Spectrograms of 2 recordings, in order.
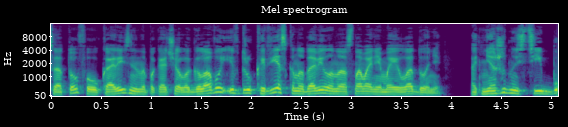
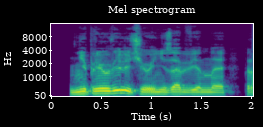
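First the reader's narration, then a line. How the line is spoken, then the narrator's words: Grumbled. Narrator (Russian): проворчал тот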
